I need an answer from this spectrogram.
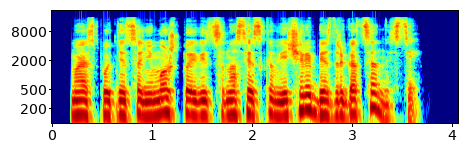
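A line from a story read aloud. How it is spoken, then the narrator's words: Calm explanation. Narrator (Russian): спокойно объяснил Шелтер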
